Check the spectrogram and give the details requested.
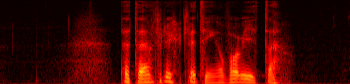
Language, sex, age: Norwegian, male, 45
